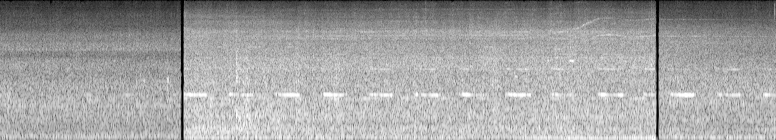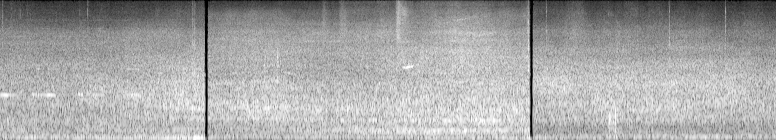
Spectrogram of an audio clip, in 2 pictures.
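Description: Steady rumble of idling heavy engines and freeway traffic noise, with a truck's reversing beeper sounding a regular beep-beep for several seconds in the first half. The background shifts abruptly several times.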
